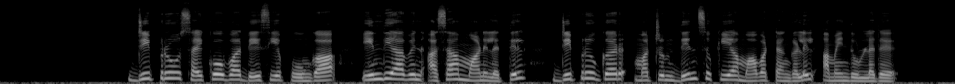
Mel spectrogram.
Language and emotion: Tamil, neutral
